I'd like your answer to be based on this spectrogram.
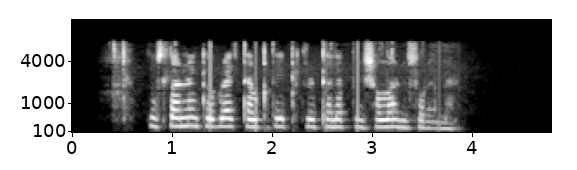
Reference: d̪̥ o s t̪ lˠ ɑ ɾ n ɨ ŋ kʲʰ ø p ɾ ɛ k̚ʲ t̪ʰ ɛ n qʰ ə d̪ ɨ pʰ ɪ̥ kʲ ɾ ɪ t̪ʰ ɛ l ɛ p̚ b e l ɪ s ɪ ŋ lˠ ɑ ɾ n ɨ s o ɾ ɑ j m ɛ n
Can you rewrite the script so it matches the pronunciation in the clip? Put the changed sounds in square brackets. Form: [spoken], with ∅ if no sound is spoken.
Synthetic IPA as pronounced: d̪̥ o s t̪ lˠ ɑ ɾ n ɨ ŋ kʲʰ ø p ɾ ɛ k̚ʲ t̪ʰ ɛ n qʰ ə d̪ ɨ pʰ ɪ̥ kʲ ɾ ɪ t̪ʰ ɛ l ɛ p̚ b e l ɪ [ʃ] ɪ ŋ lˠ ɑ ɾ n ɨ s o ɾ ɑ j m ɛ n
